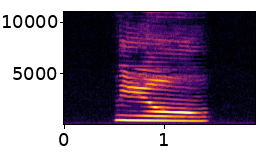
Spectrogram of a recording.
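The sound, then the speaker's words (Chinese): A single drawn-out meow lasting about a second, voiced by a person imitating a cat for a girl playing a kitten in a dance show: a clear, fairly high tone that slides slightly downward, heard on its own with no talk. “扮演另一只小猫的…对他叫了一声“喵”，…也叫了一声”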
